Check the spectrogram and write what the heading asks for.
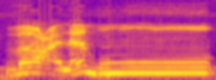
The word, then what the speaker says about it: وَاعْلَمُوا: وَاعْلَمُوا عین کو واضح کریں.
